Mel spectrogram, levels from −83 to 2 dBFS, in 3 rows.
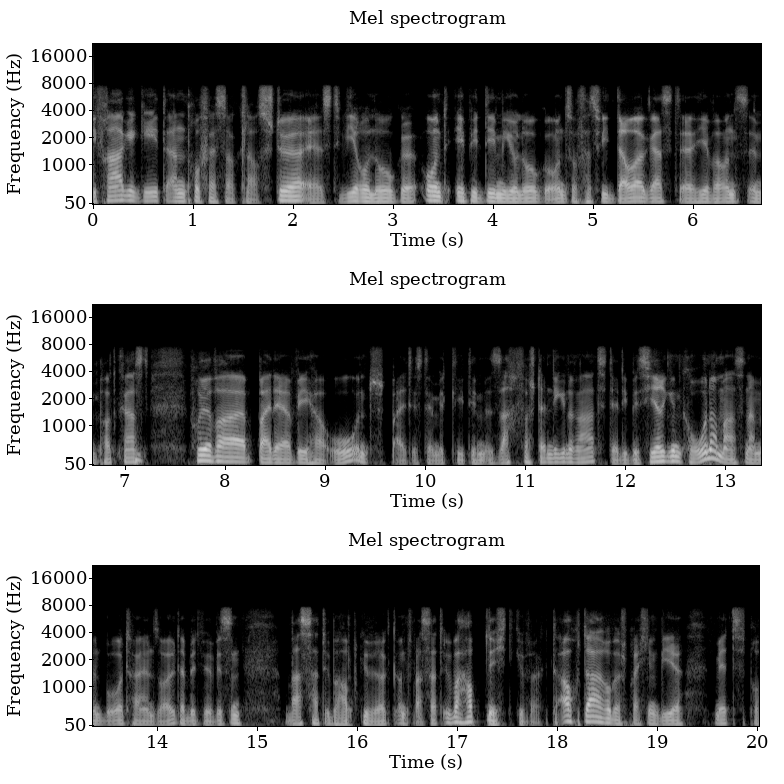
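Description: Speech carried over an HD Voice path with content stopping around 7.5 kHz, as expected for AMR wideband at a mid-to-high rate, and no technical faults are present.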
